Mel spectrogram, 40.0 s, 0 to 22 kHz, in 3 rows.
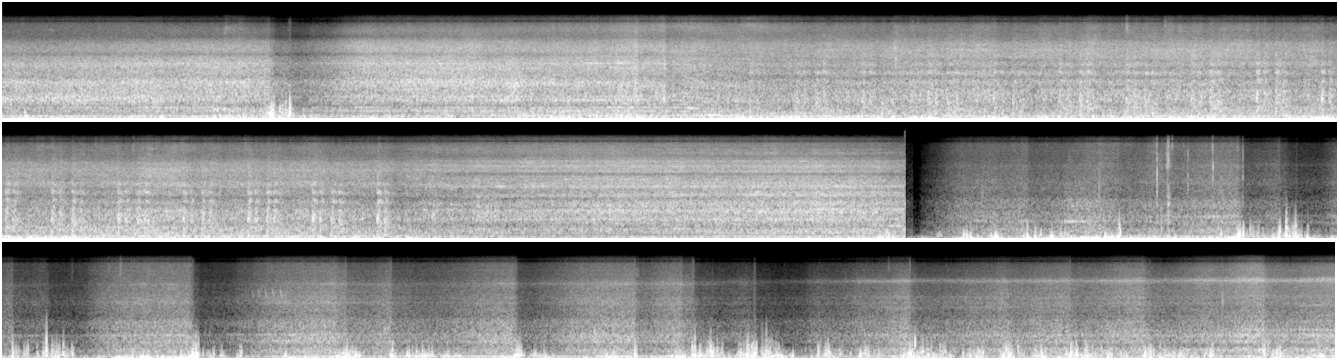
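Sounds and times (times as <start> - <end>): train wagon wheels rumbling: 1.4 - 22.4.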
